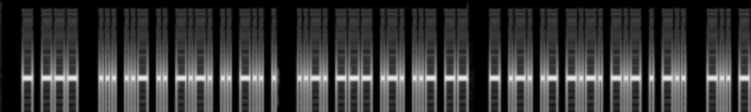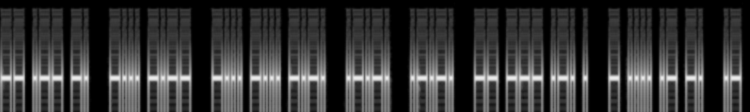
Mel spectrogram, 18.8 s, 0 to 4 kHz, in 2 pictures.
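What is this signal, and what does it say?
Morse code, heard as a keyed tone, about 30 wpm, 550 Hz. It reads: TO SUICIDE FORUM TRACKED DOWN BY BBC <AR> <AR> MORE THAN A
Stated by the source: Morse news headlines at 30 wpm.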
